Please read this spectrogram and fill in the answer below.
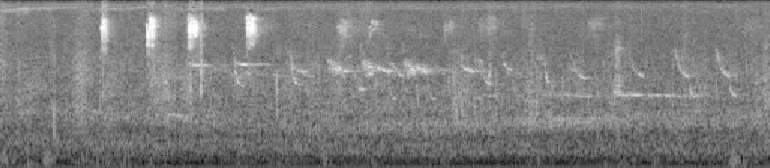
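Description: Birds calling: four short, high chirps about half a second apart, then a run of quick falling chirps.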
